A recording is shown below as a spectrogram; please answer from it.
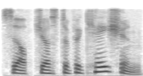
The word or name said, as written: self-justification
